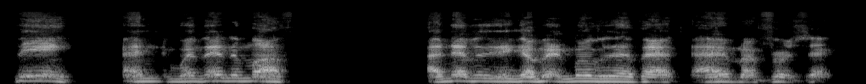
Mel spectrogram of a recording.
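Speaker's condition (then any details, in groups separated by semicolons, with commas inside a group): ALS/MND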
